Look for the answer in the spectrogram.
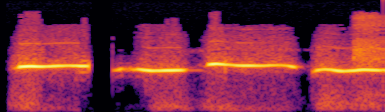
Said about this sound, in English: if you're if you're um you know passively whistling along is actually tuneless sort of up down up down, then you might well be detected as a siren or a fire alarm or something.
